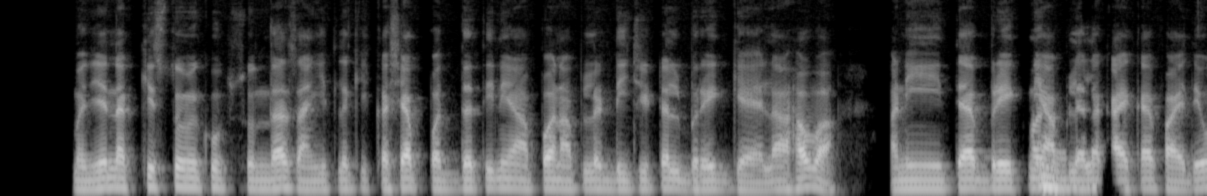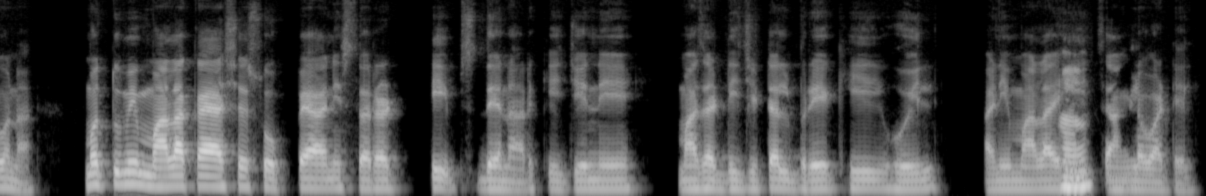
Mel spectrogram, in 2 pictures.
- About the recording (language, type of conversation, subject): Marathi, podcast, डिजिटल ब्रेक कधी घ्यावा आणि किती वेळा घ्यावा?
- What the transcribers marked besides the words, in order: static; tapping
